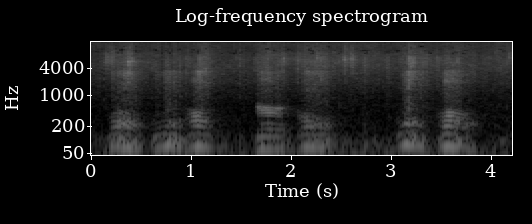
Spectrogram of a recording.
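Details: A group of white-lipped peccaries on the way to a salt lick, 10 July 2022: deep, rough grunts with stacked harmonics, repeated roughly every half second in a loose chorus.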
